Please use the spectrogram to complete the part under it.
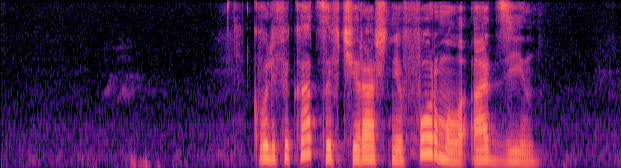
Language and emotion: Russian, positive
